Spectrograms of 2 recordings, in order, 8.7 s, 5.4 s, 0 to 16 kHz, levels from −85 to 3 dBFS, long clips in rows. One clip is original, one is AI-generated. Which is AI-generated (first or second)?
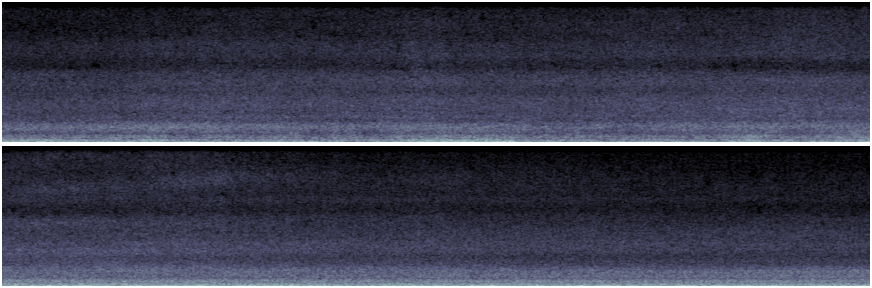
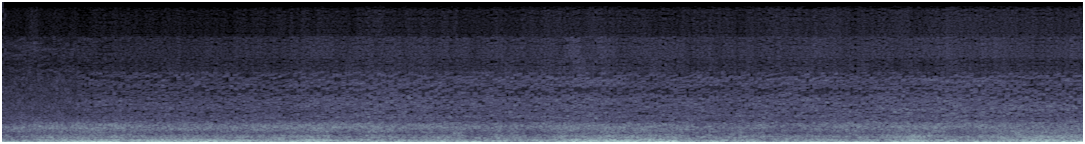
first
